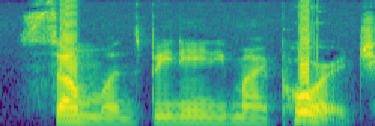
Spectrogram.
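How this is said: A deep, gruff, growling voice.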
